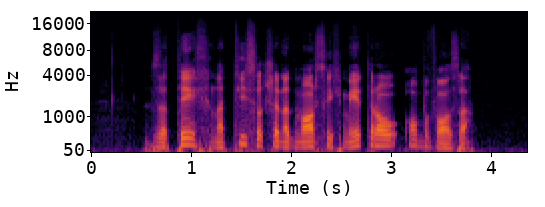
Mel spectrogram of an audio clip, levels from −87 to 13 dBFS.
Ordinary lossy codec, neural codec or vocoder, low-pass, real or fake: none; codec, 44.1 kHz, 7.8 kbps, DAC; 19.8 kHz; fake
